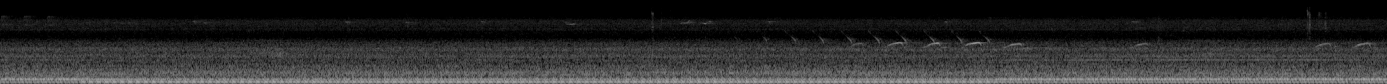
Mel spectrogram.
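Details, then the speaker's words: 1995 Ford Mustang GT (OBD1) during a key-on engine-running self-test: engine idles unevenly with a lumpy, loping beat and noticeable rpm dips partway through; rough idle with rpm dips. "I don't know if you can hear that from this camera but you can hear the RPMs dropping and uh car sounds like crap"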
